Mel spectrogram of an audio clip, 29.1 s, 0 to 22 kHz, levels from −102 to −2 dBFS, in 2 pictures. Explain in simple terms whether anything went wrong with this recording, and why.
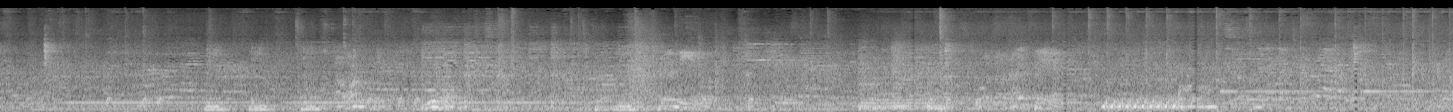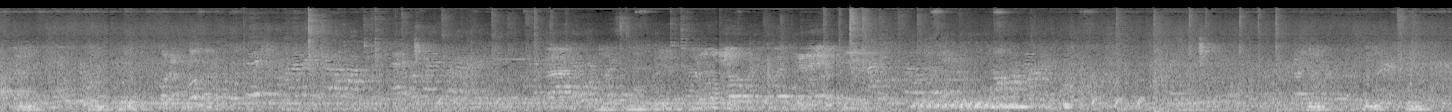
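Clock drift between sender and receiver runs through the whole recording of everyday sounds. The sending device's clock runs about 3 percent slow, so audio arrives a little too slowly. Unlike a single glitch, this mismatch never goes away and drives everything else heard here.

Repeated timing corrections follow from it, from 0.38 to 10.33 s and again from 14.65 s to the end. The receiver keeps stretching tiny pieces, playing at 98 percent speed. That adds a fifth of a second in the first stretch and about a third in the second. It sounds like a faintly dragging, uneven pace, not a clear break.

Short stalls from a late packet occur at 9.12, 10.64, 11.93, 13.55, 15.60 and 21.69 s. Each time, the buffer briefly ran dry, and the last sound was held for 30 to 40 ms before continuing. Nothing is lost, which separates these from dropouts, where a piece of sound would be missing.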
